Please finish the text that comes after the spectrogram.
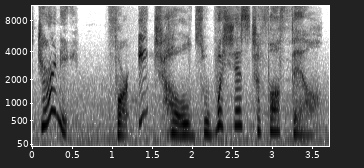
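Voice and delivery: gentle storybook narration; story narration. A narrator's reading. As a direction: tell it like a bedtime tale to eager listeners. Encore narrates the Woolly Warrior tale.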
